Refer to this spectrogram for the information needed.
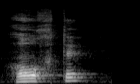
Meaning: height
- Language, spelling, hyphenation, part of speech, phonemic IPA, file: Dutch, hoogte, hoog‧te, noun, /ˈɦoːx.tə/, Nl-hoogte.ogg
